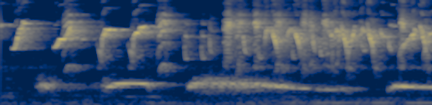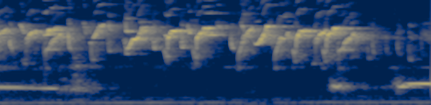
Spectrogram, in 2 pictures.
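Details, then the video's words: Morning song from captive pied fantails being paired for breeding and later release near a village where the species has vanished from the wild: a rapid, bright series of high, slurred chirps, with low drawn-out cooing underneath. "burung Sikatan Kipas suara khas di pagi hari"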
